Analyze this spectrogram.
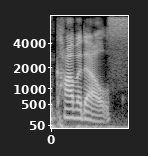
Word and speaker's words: cavatelli: So the pronunciation there, like his family eats cavatelli a lot, but they call them cavadels.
